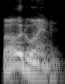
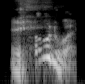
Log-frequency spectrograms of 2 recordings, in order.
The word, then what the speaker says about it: Beaudoin: I'm going to do something right away and say that my name is Beaudoin. Beaudoin.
